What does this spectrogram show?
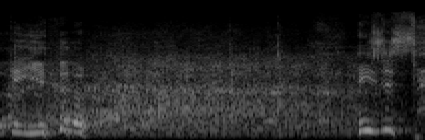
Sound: audience laughing

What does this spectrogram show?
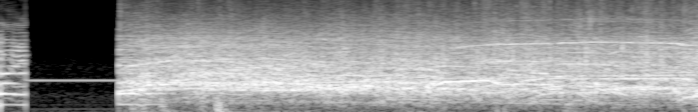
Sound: beep; audience cheering

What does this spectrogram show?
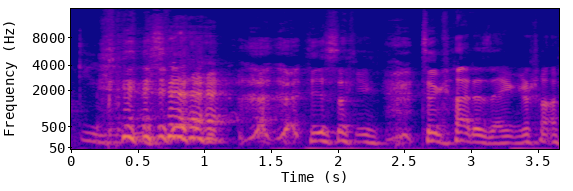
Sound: laughs

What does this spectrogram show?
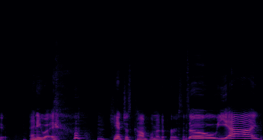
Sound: laughs

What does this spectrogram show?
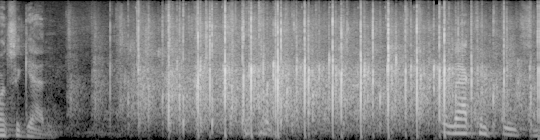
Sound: applause

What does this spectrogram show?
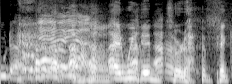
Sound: all laughing

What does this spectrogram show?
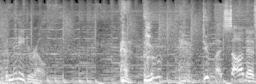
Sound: coughing

